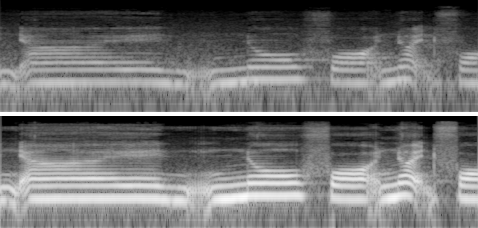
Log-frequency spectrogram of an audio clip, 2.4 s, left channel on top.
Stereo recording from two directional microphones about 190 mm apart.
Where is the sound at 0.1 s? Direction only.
55° right (ahead or behind).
